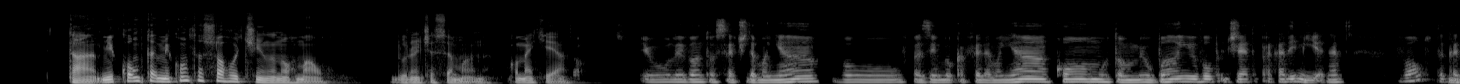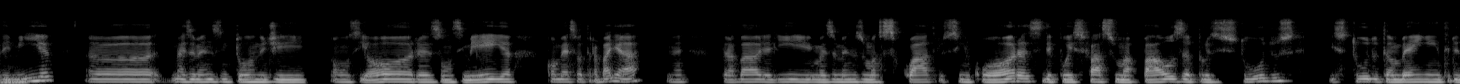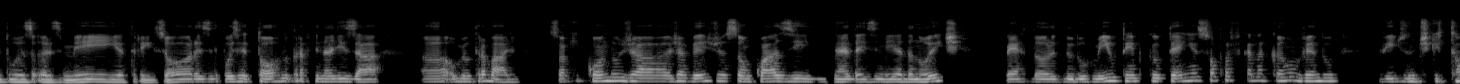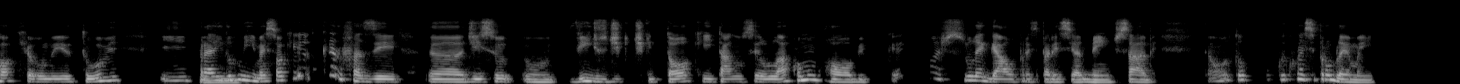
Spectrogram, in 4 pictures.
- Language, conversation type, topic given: Portuguese, advice, Como posso conciliar o trabalho com tempo para meus hobbies?
- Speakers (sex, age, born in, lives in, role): male, 30-34, Brazil, Portugal, user; male, 35-39, Brazil, Germany, advisor
- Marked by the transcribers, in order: tapping; other background noise; laughing while speaking: "TikTok"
